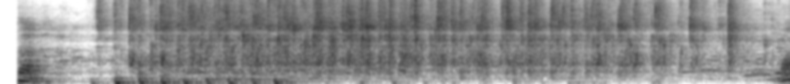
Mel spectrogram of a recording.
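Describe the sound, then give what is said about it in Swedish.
After a brief moment of quiet, a minute's silence at a book release in memory of writers from the community who have died, a group breaks into sustained applause, dense and even, keeping up at a steady loudness to the end, with a low murmur underneath. “Så jag skulle vilja utlysa en tyst minut följd av en applåd med början nu.”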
